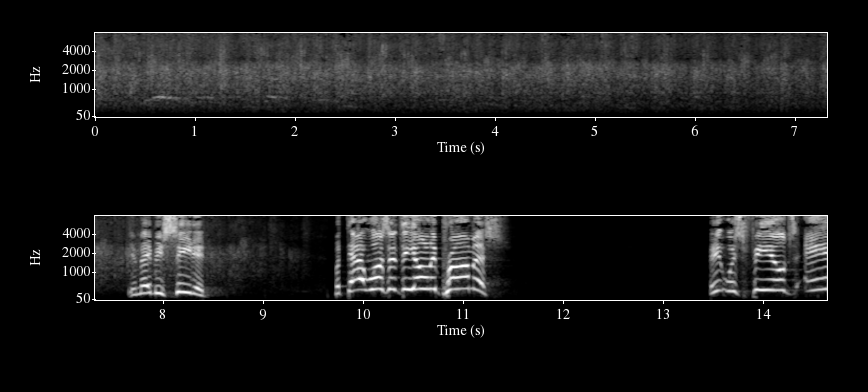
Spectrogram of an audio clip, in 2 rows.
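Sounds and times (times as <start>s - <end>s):
audience clapping hands: 0.0s - 9.7s
speech: 7.6s - 8.6s, 9.8s - 11.5s, 13.5s - 14.6s.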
